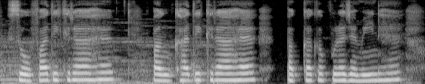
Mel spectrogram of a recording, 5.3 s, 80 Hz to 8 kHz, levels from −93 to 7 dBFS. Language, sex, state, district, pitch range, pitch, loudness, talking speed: Hindi, female, Jharkhand, Deoghar, 220-235 Hz, 225 Hz, -15 LUFS, 145 wpm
